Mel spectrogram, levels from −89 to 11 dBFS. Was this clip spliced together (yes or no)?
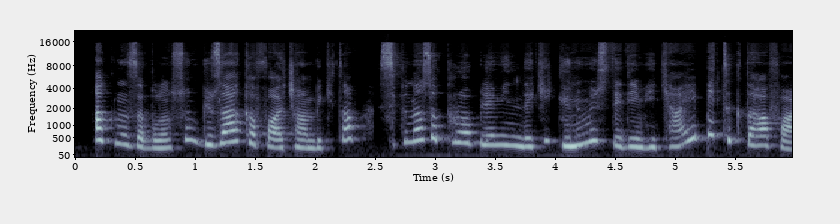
yes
